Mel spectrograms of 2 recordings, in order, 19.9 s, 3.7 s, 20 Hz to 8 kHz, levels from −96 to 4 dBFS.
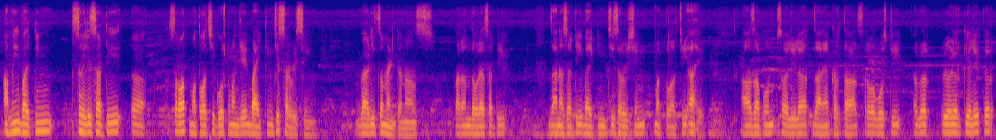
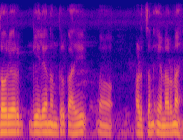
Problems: constant background noise, continuous background conversations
